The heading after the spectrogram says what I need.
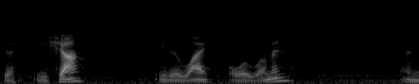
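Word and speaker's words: אישה: ish and isha.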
